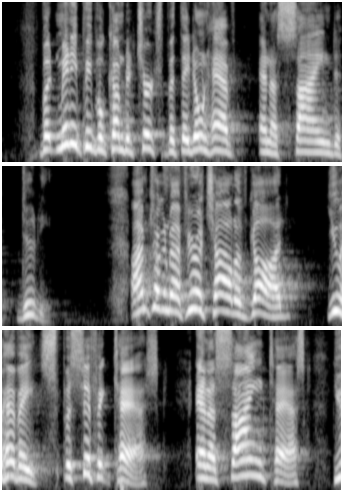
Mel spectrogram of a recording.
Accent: Campbell, Missouri, United States; 1975, we lived in a little town of Clarkton, but I grew up in Campbell.

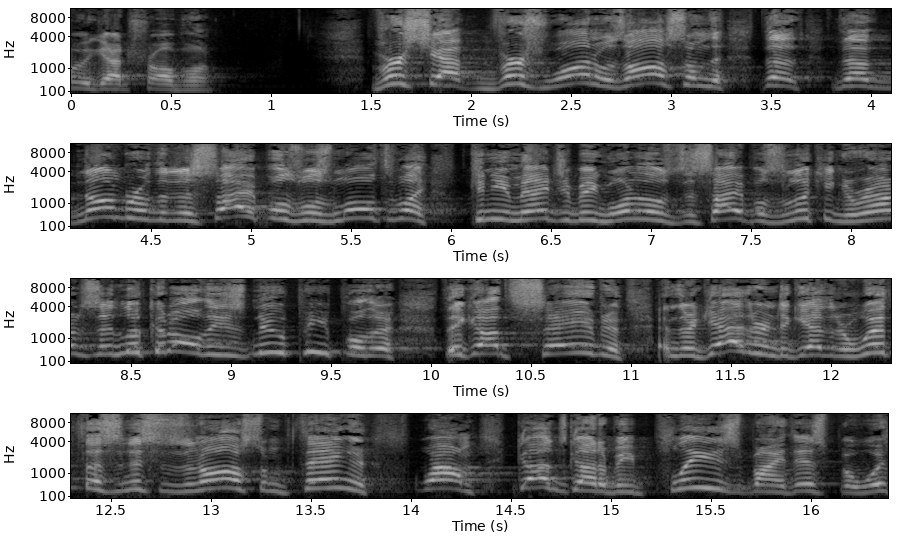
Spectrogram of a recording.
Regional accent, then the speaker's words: New Mexico, United States; I grew up in the South Valley.

